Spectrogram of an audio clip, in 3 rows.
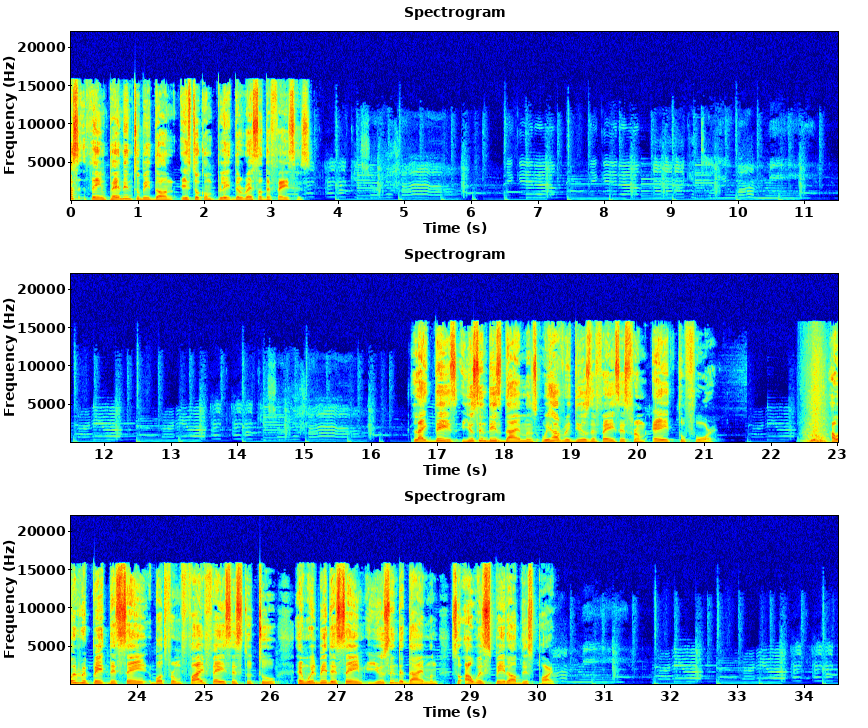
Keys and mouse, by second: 6.0 click, 7.2 click, 7.9 g, 8.2 click, 8.3 e, 8.6 y, 9.9 ctrl+click, 11.3 Tab, 12.4 f, 12.6 click, 13.1 Tab, 13.1 f, 13.6 e, 13.9 y, 14.3 ctrl+click, 14.9 Tab, 14.9 f, 15.1 click, 15.3 Tab, 15.3 f, 15.7 ctrl+click, 16.1 e, 16.2 y, 16.3 click, 17.3 Tab, 18.1 click, 18.3 click, 18.7 click, 19.1 click, 19.3 click, 19.6 click, 20.0 click, 20.5 click, 21.4 click, 22.7 Tab, 23.5 x, 25.0 shift+a, 27.7 Tab, 29.4 shift+click, 30.7 r, 31.0 s, 31.4 x, 31.8 click, 32.2 ctrl+r, 33.0 click, 33.2 click, 33.9 Tab.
